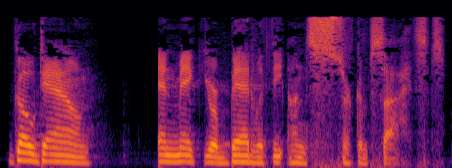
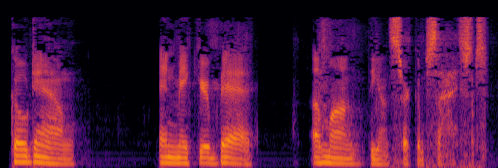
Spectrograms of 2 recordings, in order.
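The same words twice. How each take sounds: First: Said in the usual way. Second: Low, grave and ominous pronouncement; terrifying judgment. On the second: Shown as a demonstration. Preacher voicing God's judgment on Egypt, low and grave. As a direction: drop low and let the doom sink in. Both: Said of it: "It's a terrifying statement".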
